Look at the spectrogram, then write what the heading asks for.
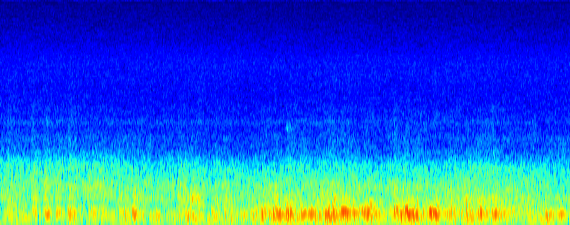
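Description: Low, uneven rumble of a moving train heard from inside the carriage, swelling a little louder in the middle.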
